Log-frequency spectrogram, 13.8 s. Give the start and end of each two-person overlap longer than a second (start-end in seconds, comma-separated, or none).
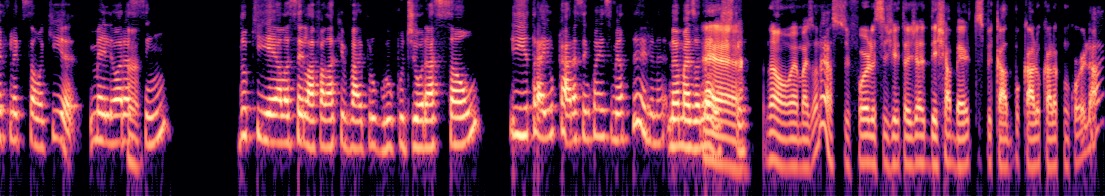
none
